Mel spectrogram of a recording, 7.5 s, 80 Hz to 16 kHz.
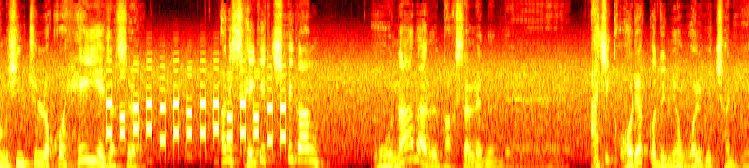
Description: DTMF, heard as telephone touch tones, dialled by machine, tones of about 50 ms, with speech in Korean. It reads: C7#D3C8CD4C736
